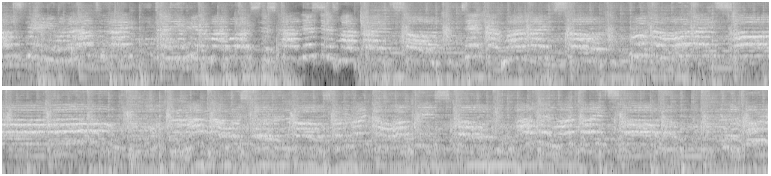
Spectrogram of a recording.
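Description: A group of children singing a song together over instrumental accompaniment with a steady bass line. The low accompaniment drops out briefly about five seconds in.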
